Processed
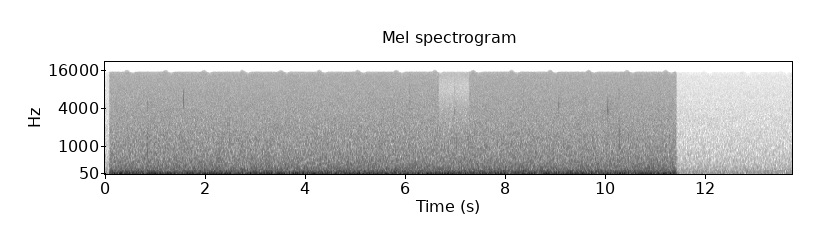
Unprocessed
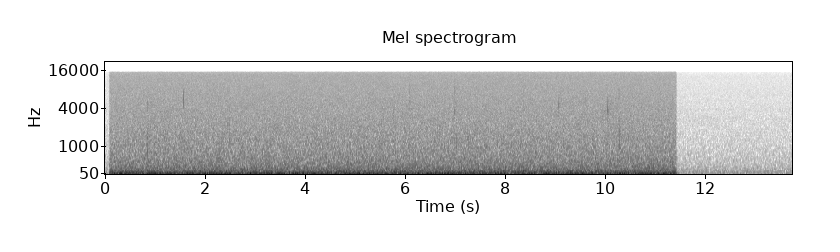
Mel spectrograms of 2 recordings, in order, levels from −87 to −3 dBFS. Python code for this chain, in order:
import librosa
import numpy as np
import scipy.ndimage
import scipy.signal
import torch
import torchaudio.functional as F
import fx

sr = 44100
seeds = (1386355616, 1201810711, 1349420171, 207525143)

y = fx.peak_eq(x, sr, hz=8400.0, db=-10.5, octaves=1.7, at=(6.68, 7.29))
y = fx.record_warp(y, sr, rpm=78.0, depth_cents=100.0)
